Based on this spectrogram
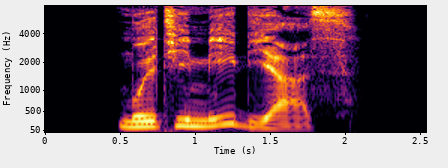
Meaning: genitive singular of Multimedia
- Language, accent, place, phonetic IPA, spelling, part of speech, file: German, Germany, Berlin, [mʊltiˈmeːdi̯as], Multimedias, noun, De-Multimedias.ogg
